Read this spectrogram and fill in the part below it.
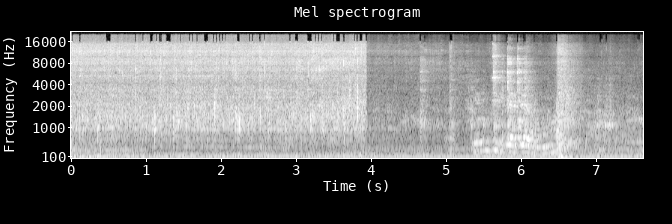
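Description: Finely chopped cabbage, about three cups, sizzles in hot oil tempered with cinnamon and curry leaves, a dense frying hiss that drops sharply partway through, followed by a few clatters of a utensil against the pan.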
